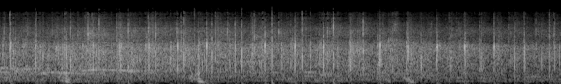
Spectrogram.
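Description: Sustained audience applause, a dense wash of many hands clapping steadily for several seconds at an even, fairly loud level, with a few faint voices and whoops mixed in.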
